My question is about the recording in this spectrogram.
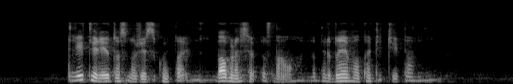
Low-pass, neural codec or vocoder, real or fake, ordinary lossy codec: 7.2 kHz; autoencoder, 22.05 kHz, a latent of 192 numbers a frame, VITS, trained on one speaker; fake; AAC, 48 kbps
